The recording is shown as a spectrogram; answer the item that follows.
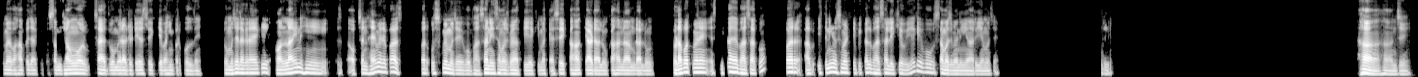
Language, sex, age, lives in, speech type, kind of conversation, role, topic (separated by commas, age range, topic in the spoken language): Hindi, male, 35-39, India, conversation, advice, user, मैं विदेश में कर, बैंक और वित्तीय व्यवस्थाओं को कैसे समझूँ?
